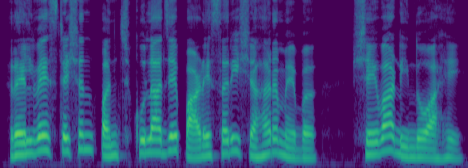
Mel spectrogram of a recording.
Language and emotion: Sindhi, neutral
